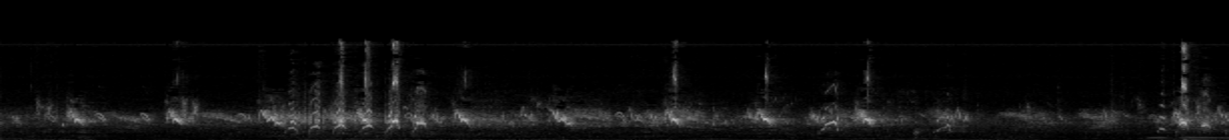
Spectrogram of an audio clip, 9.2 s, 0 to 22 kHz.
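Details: Midday on 27 June 2018, an osprey at its nest with a headless fish gives uneven series of sharp, high chirps, some rising quickly, with short gaps and a brief lower whistle at the very end.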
